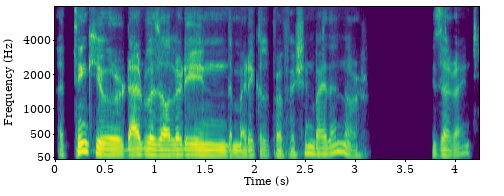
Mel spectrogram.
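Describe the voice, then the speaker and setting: A man's voice: lowish voice, fast talker, mellow, no echo, highs cut off. A man hosting a podcast, asking friendly, curious questions and laughing along. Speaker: podcast host. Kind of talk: casual interview chat.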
